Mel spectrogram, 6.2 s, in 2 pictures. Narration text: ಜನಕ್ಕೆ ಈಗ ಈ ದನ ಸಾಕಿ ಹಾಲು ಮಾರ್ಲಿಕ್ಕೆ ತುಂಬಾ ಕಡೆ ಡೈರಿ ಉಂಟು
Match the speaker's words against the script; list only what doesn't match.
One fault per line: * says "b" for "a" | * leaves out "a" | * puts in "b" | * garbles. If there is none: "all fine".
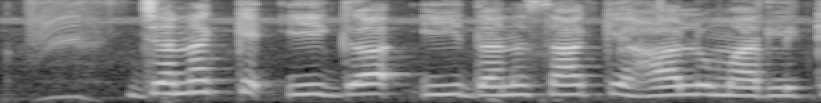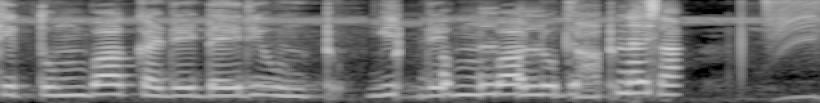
* garbles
